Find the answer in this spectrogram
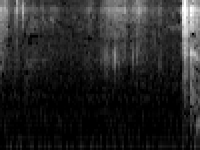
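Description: Steady low wind rumble on the microphone with faint rustling of leaves as a long stick pokes among strawberry tree branches, then a sudden sharp knock of the stick against the branch near the end.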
